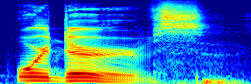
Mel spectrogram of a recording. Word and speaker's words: hors d'oeuvres: question I have a surprise how do you pronounce this word sorry the papers a little crumpled it's actually hors d'oeuvres thank you that's all the time we have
